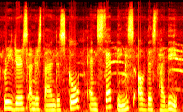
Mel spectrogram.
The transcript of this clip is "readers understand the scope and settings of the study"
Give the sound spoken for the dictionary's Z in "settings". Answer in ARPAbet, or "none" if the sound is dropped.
S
